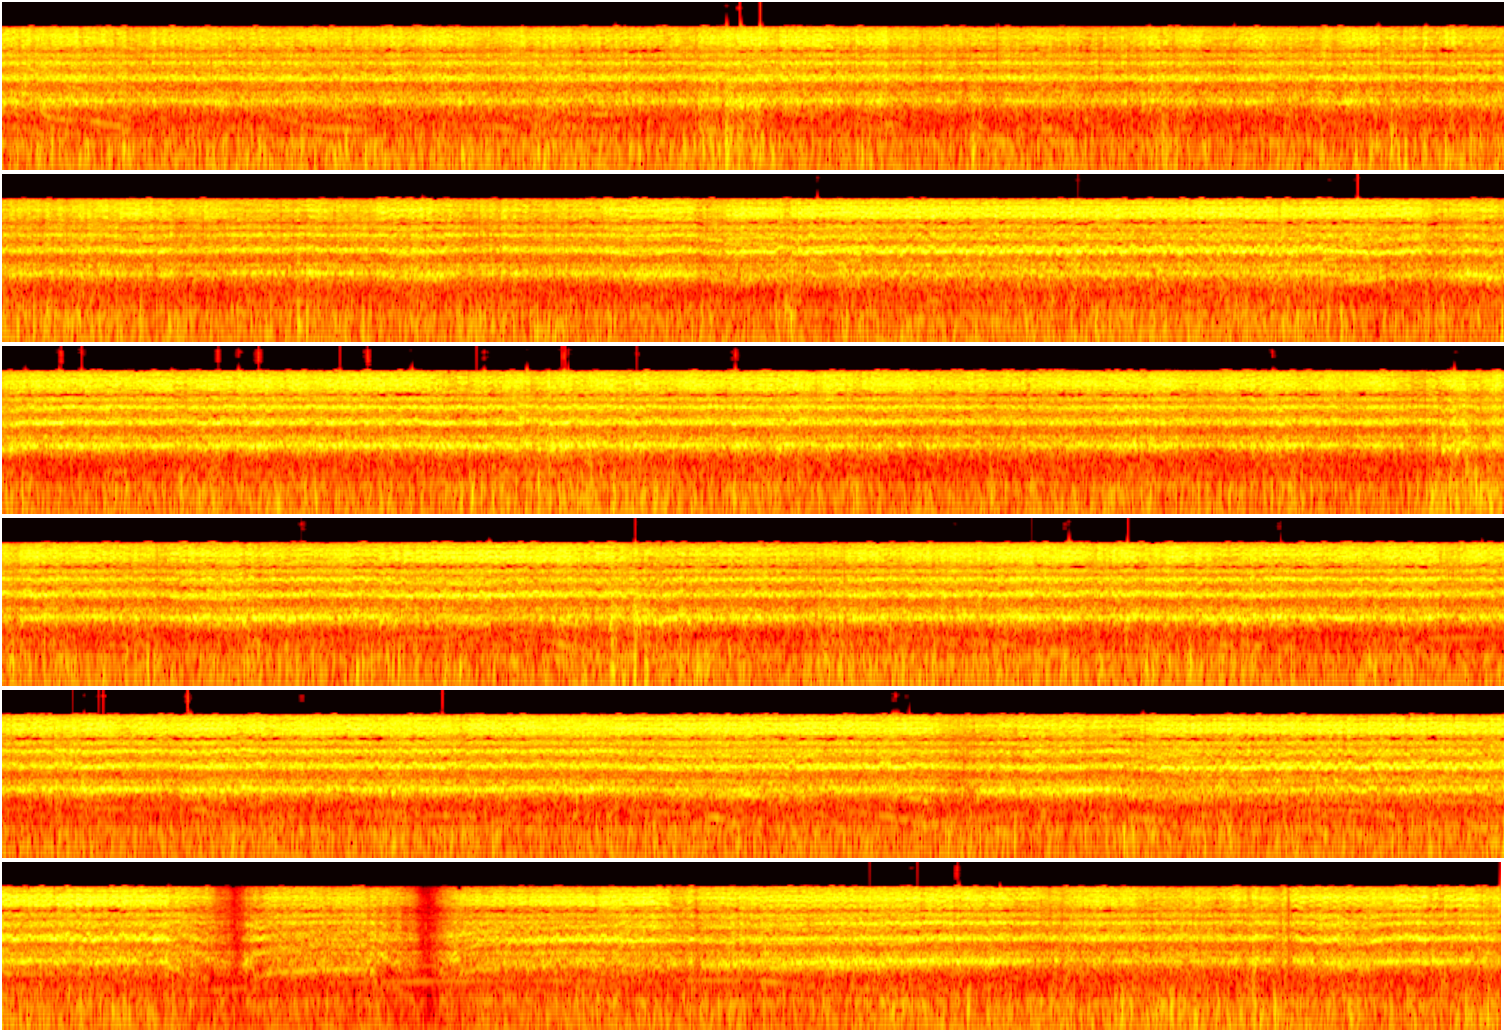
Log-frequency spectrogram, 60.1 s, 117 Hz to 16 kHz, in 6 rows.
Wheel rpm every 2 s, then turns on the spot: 230, 230, 230, 230, 230, 230, 230, 210, 200, 200, 230, 230, 230, 230, 230, 230, 220, 230, 230, 230, 230, 230, 220, 220, 200, 160, 130, 200, 230, 230.
none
